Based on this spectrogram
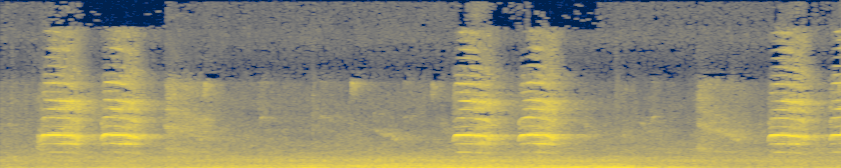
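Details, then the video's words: Crow calling in an unedited outdoor recording: harsh, raspy caws delivered in close pairs, three pairs spread across the stretch, over a steady low hum and faint background noise. "Crow Unedited.Wav Sound Effect"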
